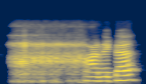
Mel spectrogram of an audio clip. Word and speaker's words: Hanukkah: It's actually pronounced Hanukkah.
